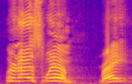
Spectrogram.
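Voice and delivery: rising sermon fervour; fervent preaching. Acted. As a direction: preach it out to the pews. Preaching to congregation.

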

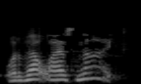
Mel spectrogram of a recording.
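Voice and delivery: high, stammering imitation of a puzzled husband; bewildered question, pitched well up; baffled husband. Husband answering his wife in counseling, baffled. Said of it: "He said".

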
